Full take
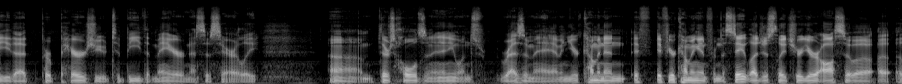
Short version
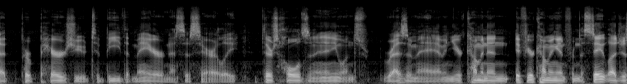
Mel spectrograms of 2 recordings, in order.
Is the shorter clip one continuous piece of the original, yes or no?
no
